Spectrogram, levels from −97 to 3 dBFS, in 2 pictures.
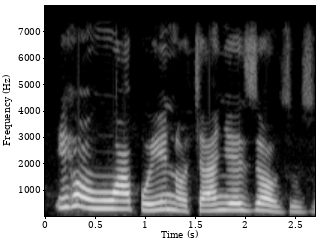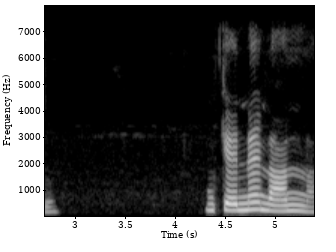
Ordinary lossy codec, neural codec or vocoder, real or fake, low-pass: none; none; real; 7.2 kHz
